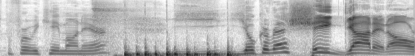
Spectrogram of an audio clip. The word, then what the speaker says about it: Gyökeres: Gyökeres.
